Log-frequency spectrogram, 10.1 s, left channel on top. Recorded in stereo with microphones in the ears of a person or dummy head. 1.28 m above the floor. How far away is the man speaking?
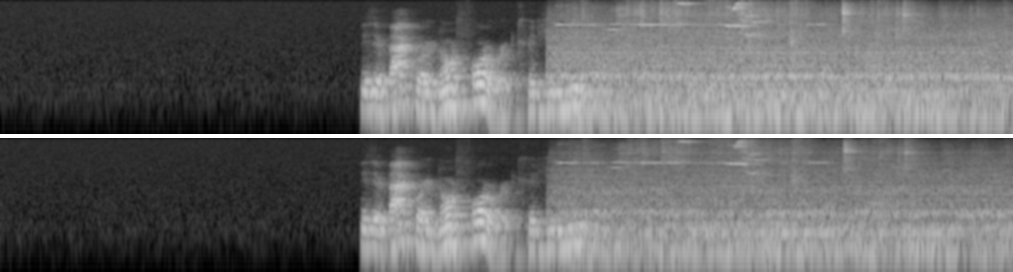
About 1.1 m.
